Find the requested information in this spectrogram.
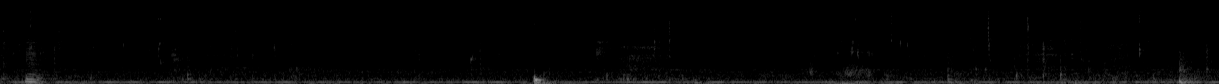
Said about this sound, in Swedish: Där så, nej, här får man tugga man lite på sillen. Mm. Mm. Decembers första sill.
